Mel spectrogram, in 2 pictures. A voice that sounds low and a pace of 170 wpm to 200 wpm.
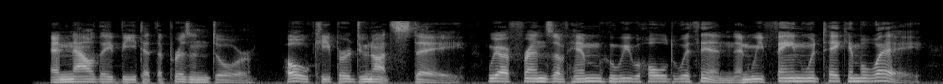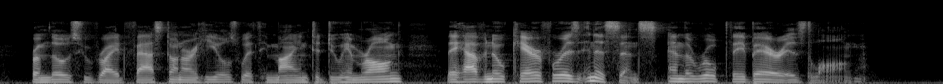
No: low, 115 Hz; average, 160 wpm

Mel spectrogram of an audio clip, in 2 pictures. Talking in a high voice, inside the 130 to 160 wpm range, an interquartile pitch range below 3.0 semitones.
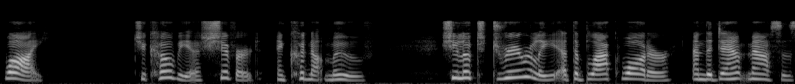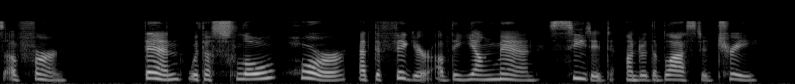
No: high, 230 Hz; average, 145 wpm; average, 3.9 semitones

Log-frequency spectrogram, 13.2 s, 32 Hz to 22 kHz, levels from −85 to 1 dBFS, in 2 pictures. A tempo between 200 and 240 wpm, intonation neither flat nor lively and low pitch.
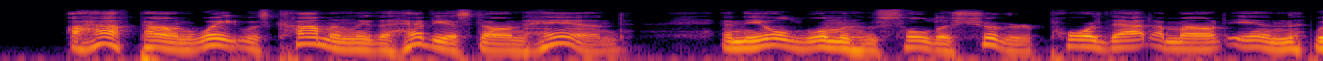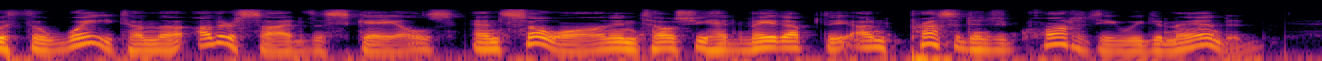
No: fast, 205 wpm; wide, 5.7 semitones; low, 125 Hz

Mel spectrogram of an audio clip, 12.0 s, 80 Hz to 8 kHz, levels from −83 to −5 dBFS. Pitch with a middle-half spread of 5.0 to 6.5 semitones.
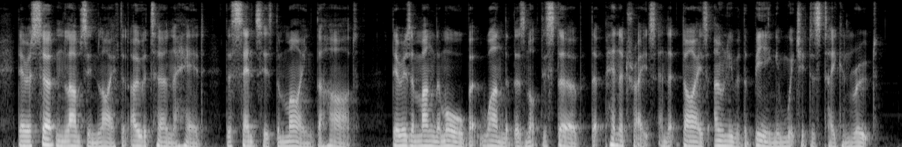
No: average, 2.7 semitones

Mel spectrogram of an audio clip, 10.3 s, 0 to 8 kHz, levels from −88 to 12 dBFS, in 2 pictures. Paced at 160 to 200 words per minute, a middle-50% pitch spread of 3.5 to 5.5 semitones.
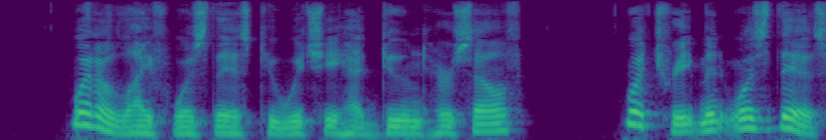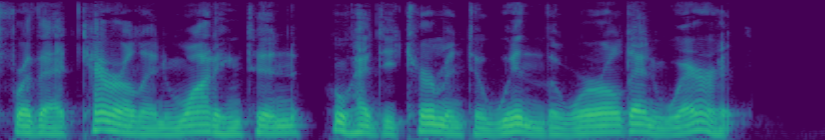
Yes: average, 170 wpm; average, 4.5 semitones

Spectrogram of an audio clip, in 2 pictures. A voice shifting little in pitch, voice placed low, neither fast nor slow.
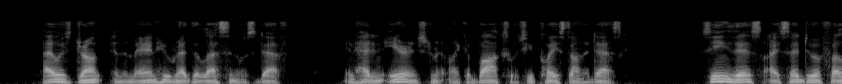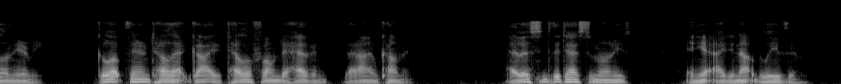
No: narrow, 2.3 semitones; very low, 95 Hz; fast, 225 wpm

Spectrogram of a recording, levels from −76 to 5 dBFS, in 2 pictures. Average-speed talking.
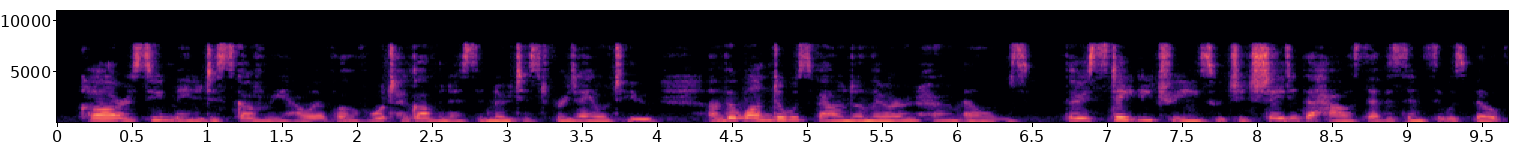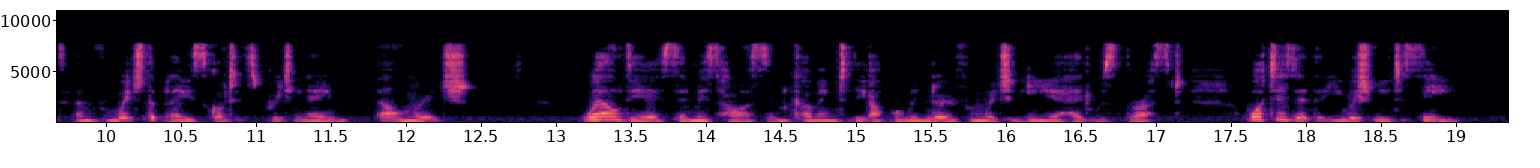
No: fast, 235 wpm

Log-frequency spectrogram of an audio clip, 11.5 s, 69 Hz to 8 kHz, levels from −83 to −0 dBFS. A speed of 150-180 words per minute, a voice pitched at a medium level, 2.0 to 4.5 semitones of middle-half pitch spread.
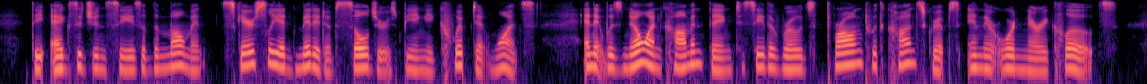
Yes: average, 155 wpm; medium, 175 Hz; average, 3.3 semitones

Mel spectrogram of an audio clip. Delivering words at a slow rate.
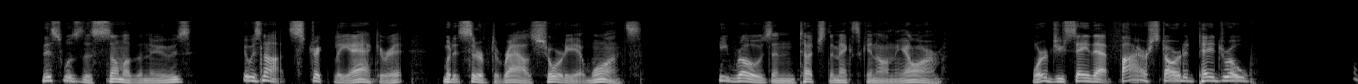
No: average, 160 wpm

